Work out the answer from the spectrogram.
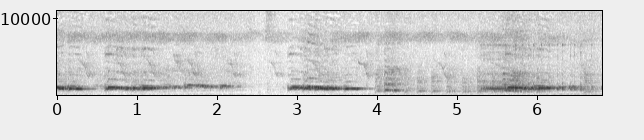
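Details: Zebra dove (perkutut), Tejoanom song style compared to the sirtu-sirpo bird: long trilled coo phrases, then a choppy, broken stretch of notes before a final long rolling coo.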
